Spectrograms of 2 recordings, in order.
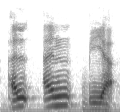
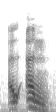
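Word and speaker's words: الأنبياء: Here we have noon, sakin, al-an. But it's followed by a ba. So we don't pronounce it al-an. We change the noon into a meme. And then we do a ghunna.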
